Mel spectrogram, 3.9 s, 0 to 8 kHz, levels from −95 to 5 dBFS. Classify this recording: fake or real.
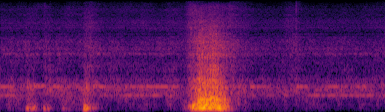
fake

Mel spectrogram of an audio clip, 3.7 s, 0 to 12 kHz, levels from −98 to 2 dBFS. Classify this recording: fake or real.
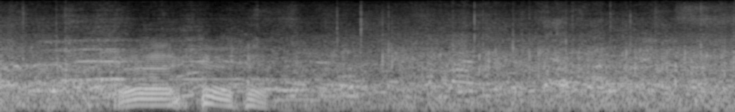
fake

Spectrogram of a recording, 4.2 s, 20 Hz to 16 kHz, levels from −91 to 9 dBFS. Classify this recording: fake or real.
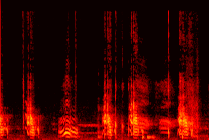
real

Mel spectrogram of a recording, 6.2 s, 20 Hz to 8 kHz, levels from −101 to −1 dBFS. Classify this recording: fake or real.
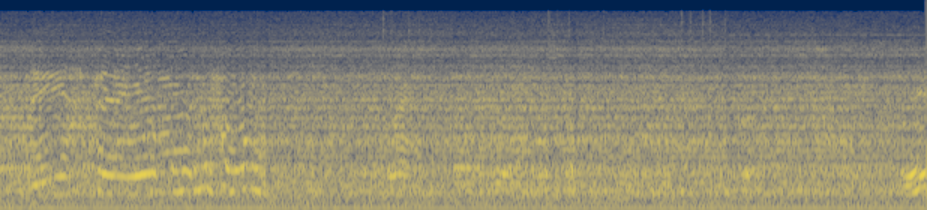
real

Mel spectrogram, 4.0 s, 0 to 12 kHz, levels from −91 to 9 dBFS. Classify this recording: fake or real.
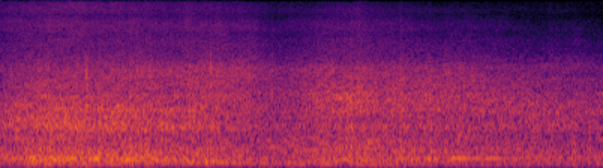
fake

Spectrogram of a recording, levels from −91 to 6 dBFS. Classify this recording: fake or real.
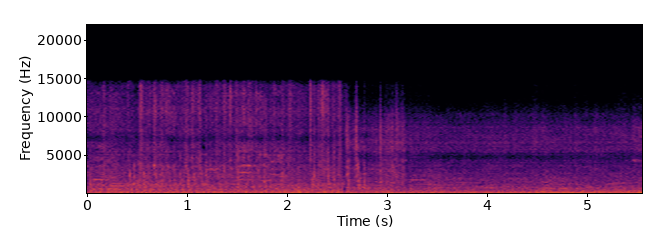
fake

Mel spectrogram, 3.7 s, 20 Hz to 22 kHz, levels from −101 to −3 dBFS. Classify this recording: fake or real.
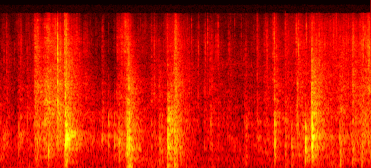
real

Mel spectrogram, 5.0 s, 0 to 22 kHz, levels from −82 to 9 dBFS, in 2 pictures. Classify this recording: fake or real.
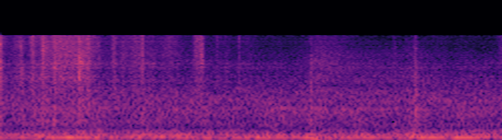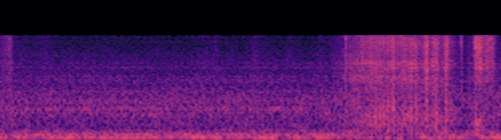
fake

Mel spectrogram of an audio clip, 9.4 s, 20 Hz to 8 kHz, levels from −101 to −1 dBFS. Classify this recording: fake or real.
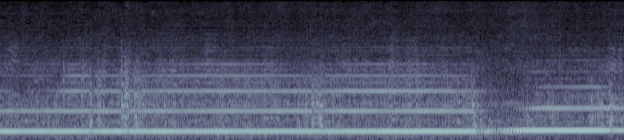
real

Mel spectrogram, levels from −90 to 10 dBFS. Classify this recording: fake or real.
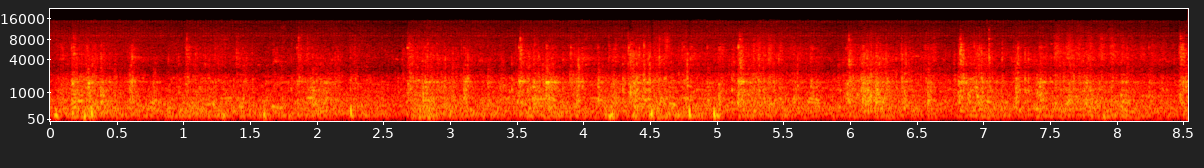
real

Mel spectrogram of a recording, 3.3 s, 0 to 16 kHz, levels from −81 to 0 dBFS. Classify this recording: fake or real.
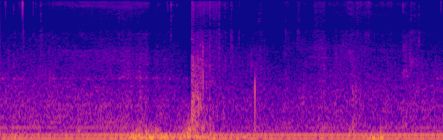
real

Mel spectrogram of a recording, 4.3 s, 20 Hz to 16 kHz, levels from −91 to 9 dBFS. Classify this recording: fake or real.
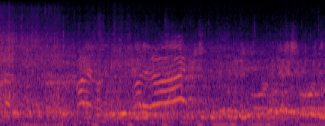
real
